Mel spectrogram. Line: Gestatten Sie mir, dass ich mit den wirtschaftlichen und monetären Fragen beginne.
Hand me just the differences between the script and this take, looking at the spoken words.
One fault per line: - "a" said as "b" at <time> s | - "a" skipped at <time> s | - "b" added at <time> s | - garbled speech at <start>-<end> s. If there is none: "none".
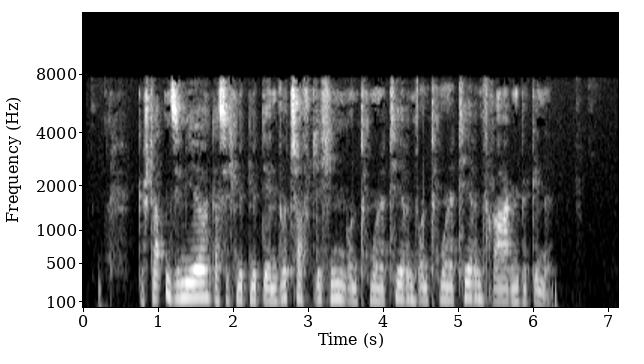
- "mit" added at 2.2 s
- "und monetären" added at 4.5 s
